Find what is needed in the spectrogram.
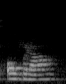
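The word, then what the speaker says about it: Oman Au: I do know one how to pronounce one shrine. It's Omanah.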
